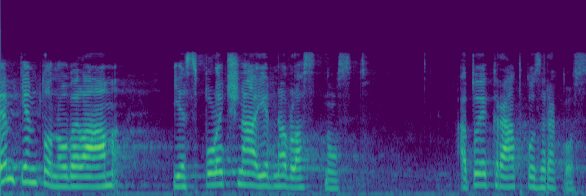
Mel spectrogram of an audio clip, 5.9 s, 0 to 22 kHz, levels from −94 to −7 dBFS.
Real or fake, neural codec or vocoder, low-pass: fake; codec, 16 kHz, 16 kbps, FreqCodec, smaller model; 7.2 kHz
